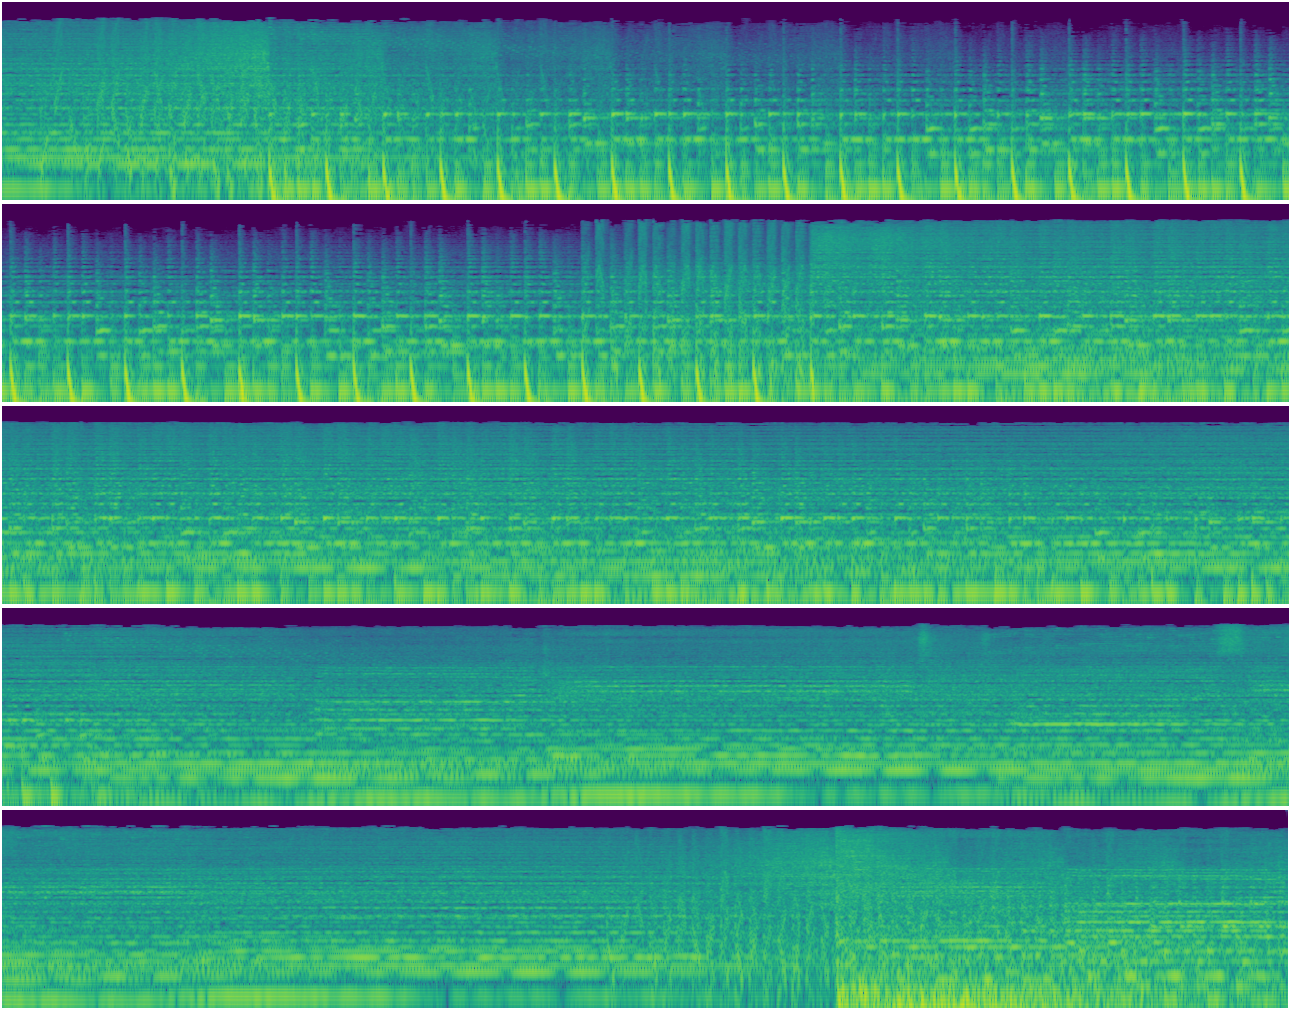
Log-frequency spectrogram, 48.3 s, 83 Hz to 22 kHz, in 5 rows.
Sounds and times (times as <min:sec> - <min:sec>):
Music: 0:00.0 - 0:48.2.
